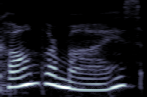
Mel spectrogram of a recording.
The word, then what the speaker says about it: compromise: Compromise with someone. 네. 지금 세리나쌤 발음 여러분 들으셨죠? 뒤에 pr O가 나오니까 어, 이거 약속이네. 이러면서 promise라고 읽으시면 안 됩니다.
